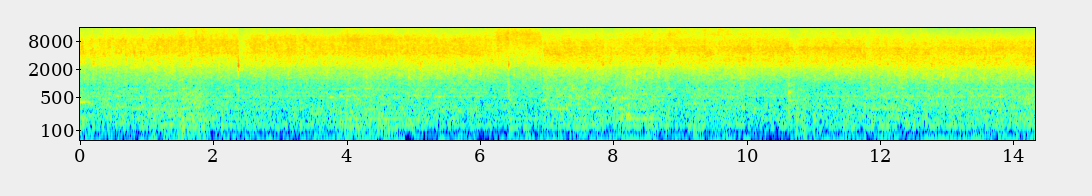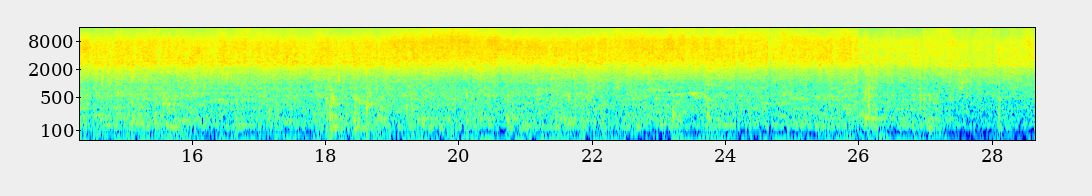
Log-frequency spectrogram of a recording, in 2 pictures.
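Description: Katla fish heads frying in hot oil in a pan: a steady, even sizzle.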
